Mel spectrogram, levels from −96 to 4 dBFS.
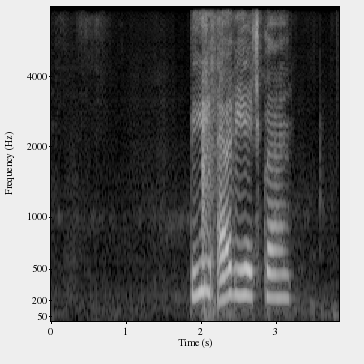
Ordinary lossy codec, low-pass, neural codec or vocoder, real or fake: none; none; codec, 16 kHz, 2 kbps, FreqCodec, larger model; fake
